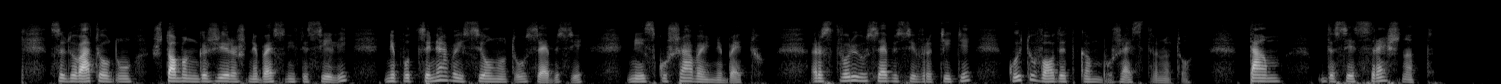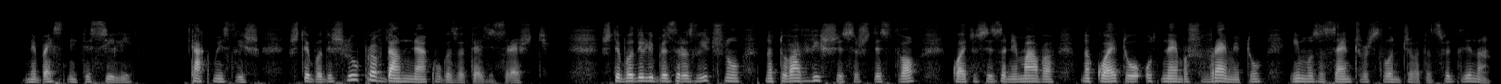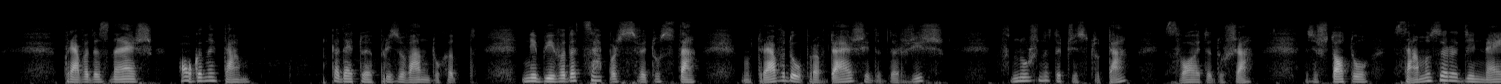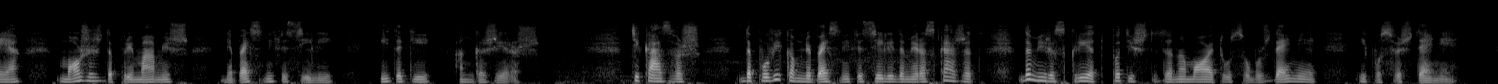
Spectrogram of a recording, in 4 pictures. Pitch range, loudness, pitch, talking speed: 115-145 Hz, -32 LUFS, 130 Hz, 115 wpm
